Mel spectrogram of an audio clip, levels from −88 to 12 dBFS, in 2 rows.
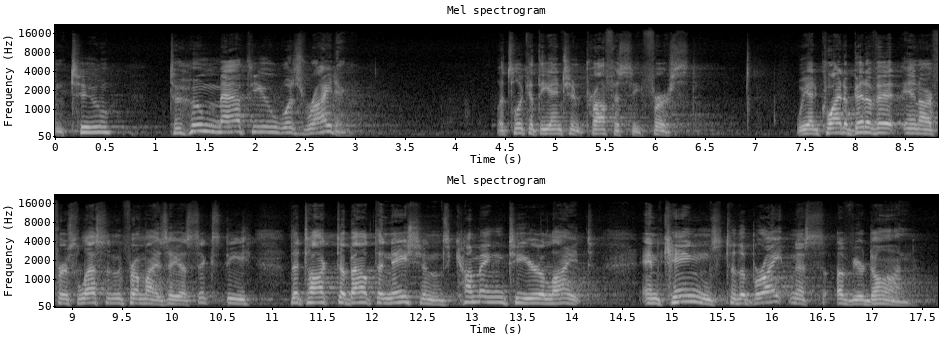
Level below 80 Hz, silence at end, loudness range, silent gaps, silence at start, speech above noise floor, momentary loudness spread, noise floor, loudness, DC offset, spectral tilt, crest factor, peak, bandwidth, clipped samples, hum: -70 dBFS; 0.1 s; 5 LU; none; 0 s; 33 dB; 12 LU; -57 dBFS; -24 LUFS; under 0.1%; -5.5 dB/octave; 20 dB; -4 dBFS; 18 kHz; under 0.1%; none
